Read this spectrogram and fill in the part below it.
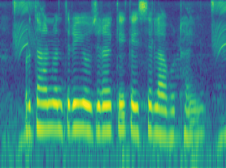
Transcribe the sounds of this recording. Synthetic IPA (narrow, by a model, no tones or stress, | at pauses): pɾɐd̪ʱaːnmə̃nt̪ɾijoːd͡ʒnakekɐːselaːbʊʈʰaːḭ̃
